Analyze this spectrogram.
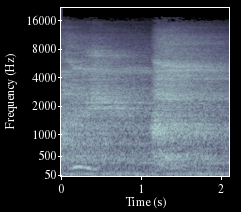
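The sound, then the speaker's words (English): A powerful exhale during a guided breathing exercise at a ceremony: one forceful, airy rush of breath that starts about halfway through and carries on to the end over a steady hiss. “Let it swell into your body whenever you're ready. Powerfully exhale it out into the room.”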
